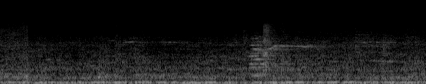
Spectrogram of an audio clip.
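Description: A steady low rumble, with a short scraping rattle about two and a half seconds in.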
